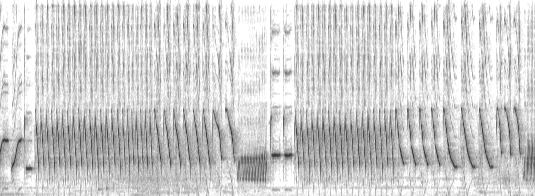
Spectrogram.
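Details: Canary in long, steady song, recorded as a tutor for other songbirds: very rapid, even trills of repeated descending notes, broken once by a short buzzy roll, then more fast trilled tours with sweeping whistles.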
